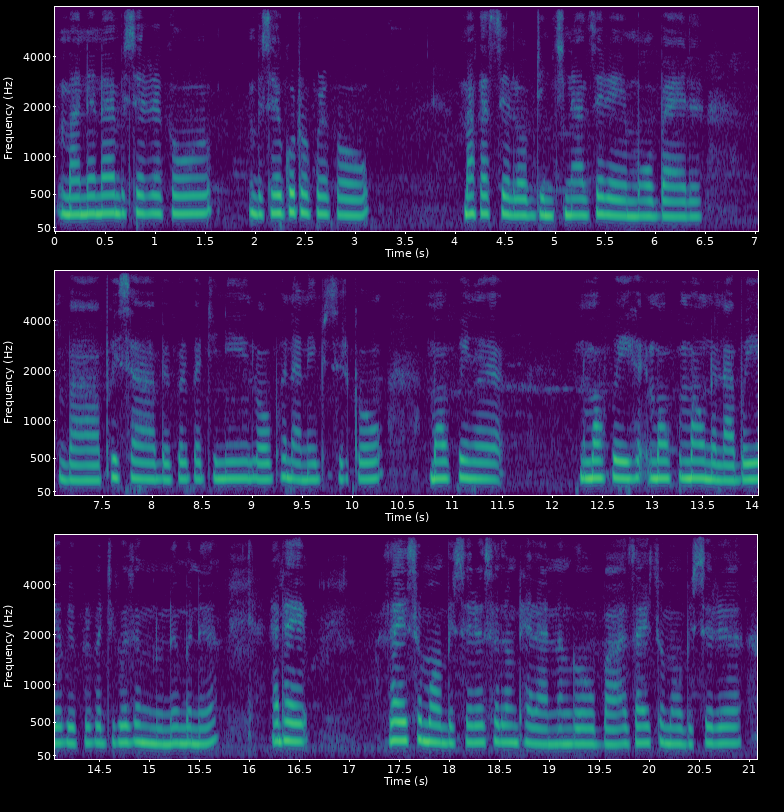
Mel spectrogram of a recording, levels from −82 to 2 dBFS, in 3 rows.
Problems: low volume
